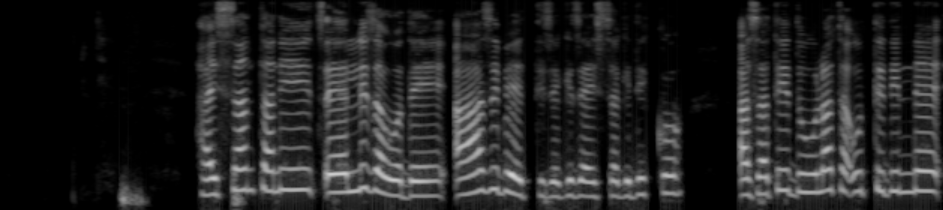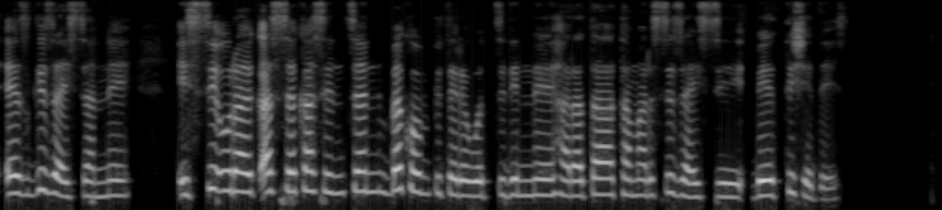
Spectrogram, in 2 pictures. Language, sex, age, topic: Gamo, female, 36-49, government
